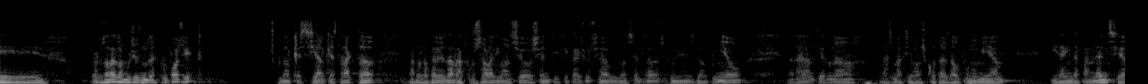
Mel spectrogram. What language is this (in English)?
Catalan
